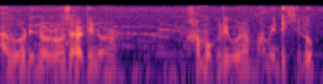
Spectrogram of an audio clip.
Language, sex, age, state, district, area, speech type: Assamese, male, 18-30, Assam, Kamrup Metropolitan, rural, spontaneous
